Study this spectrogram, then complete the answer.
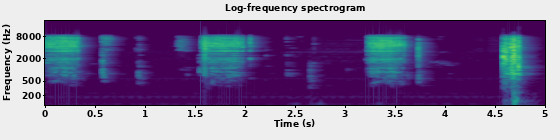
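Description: Sticky tape rips loudly as it is pulled off a roll in short bursts.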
